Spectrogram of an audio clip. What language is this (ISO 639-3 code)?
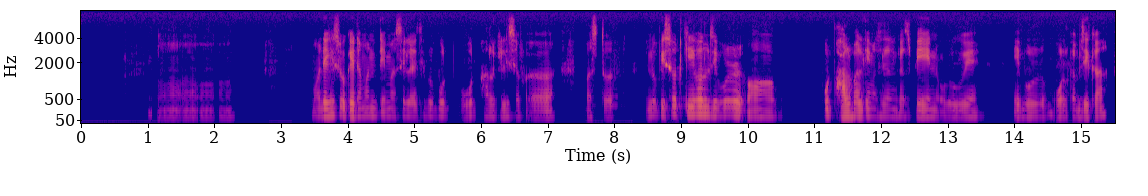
asm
